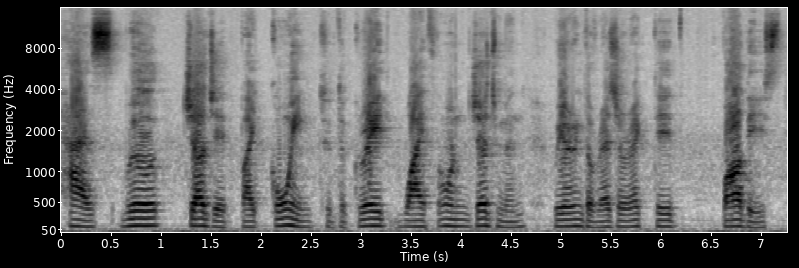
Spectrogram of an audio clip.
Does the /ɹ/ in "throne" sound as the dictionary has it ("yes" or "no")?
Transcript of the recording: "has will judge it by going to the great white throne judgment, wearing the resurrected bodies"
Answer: no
